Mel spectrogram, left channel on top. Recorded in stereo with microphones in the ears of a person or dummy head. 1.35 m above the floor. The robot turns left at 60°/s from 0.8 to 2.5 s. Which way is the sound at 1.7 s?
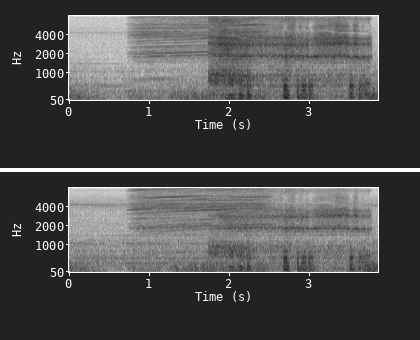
80° left.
